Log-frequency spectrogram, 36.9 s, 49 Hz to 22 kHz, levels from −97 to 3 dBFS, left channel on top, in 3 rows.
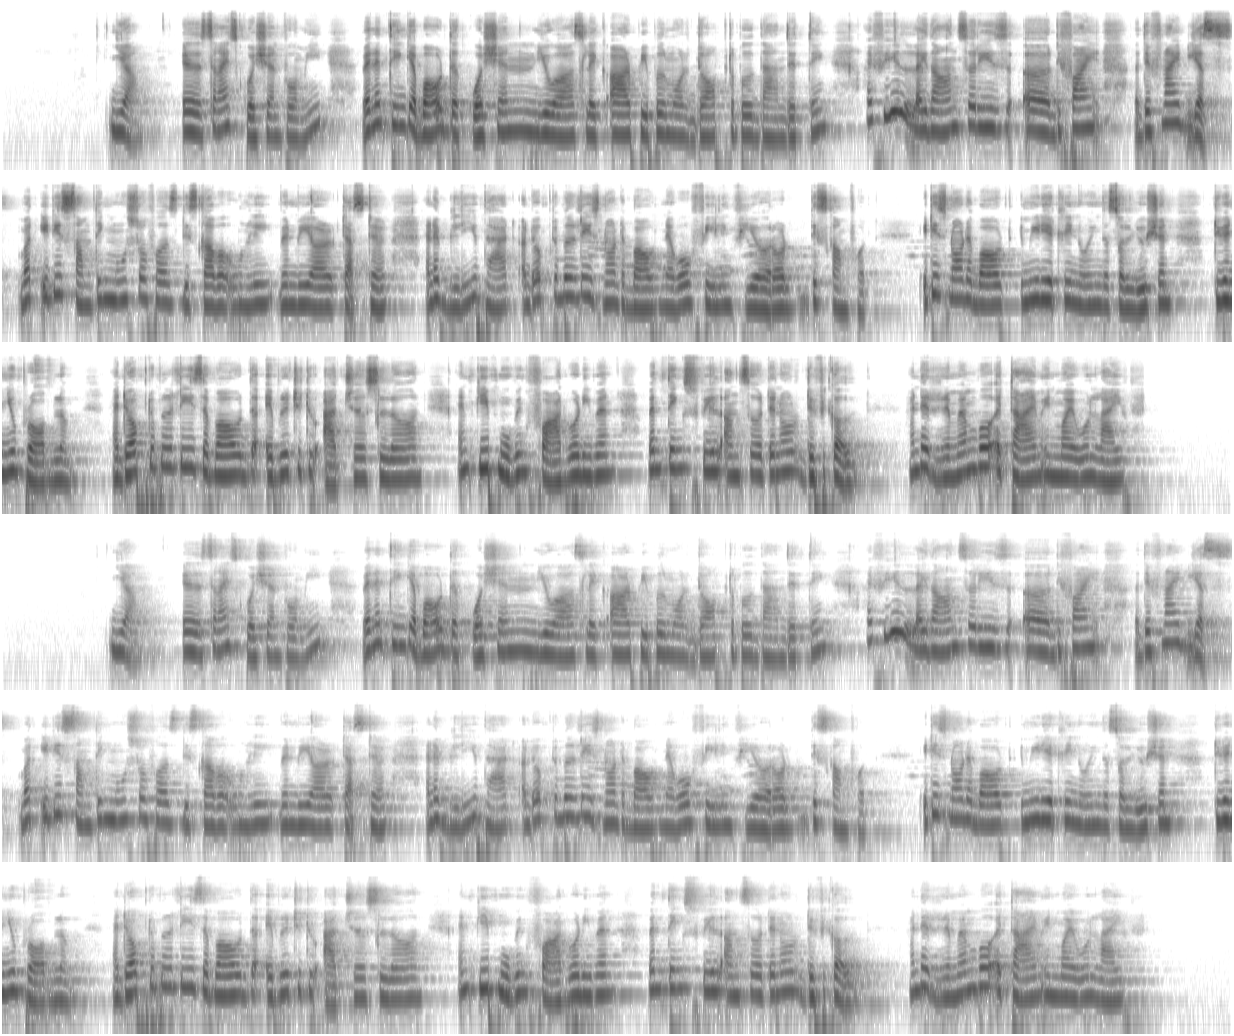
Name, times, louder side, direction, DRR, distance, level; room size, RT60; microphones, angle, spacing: voice 1, 1.1-1.4 1.8-20.9 21.5-25.3 25.7-33.2 33.7-36.0, left 5 dB, 80° left, 0.5 m, -37 dB
16.5 x 16.0 x 4.1 m
head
